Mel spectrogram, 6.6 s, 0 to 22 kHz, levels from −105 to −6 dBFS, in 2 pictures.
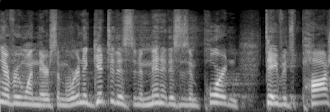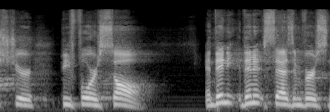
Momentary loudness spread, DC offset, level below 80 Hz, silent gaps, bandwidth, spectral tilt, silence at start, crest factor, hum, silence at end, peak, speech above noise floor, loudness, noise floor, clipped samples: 7 LU; under 0.1%; -74 dBFS; none; 16 kHz; -3 dB/octave; 0 s; 20 dB; none; 0 s; -10 dBFS; 46 dB; -29 LUFS; -75 dBFS; under 0.1%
